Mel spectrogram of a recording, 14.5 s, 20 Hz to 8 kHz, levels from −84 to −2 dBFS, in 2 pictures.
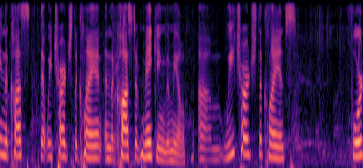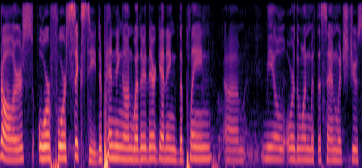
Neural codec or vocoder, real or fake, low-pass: none; real; 7.2 kHz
